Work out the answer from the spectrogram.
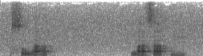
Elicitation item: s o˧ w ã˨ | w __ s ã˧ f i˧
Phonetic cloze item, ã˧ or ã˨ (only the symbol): ã˨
